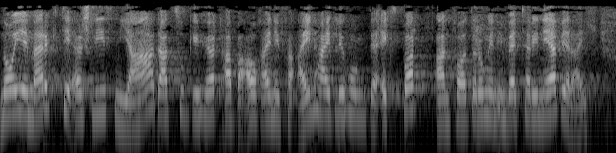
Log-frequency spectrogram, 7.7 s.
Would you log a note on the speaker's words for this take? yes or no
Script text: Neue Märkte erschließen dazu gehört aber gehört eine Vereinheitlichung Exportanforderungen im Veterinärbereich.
yes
